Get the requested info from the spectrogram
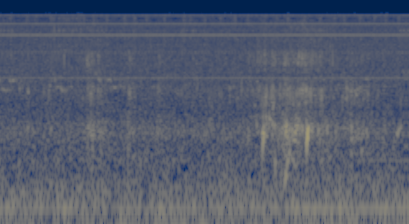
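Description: Faint steady low background, with a short cluster of splashes about three seconds in as a caught carp is let go back into the river by hand.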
